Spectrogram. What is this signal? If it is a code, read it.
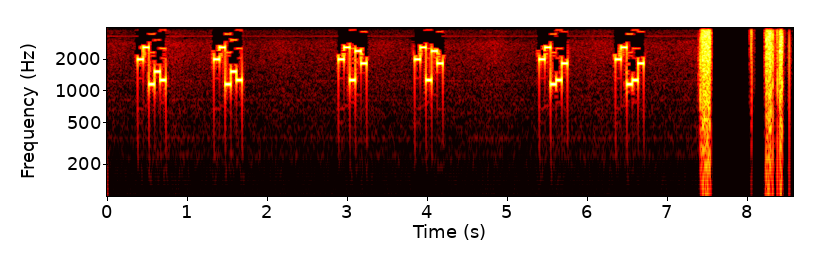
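Five-tone selective call (ZVEI), heard as quick runs of five tones, tones of about 80 ms. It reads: 88253 88253 88307 88307 88237 88237
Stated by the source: ZVEI five-tone selective call 88209 received via SDR.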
